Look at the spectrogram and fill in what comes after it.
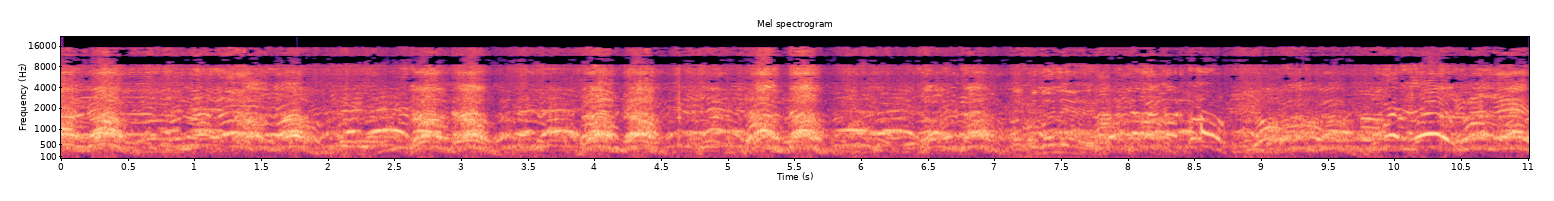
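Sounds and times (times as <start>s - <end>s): crowd of men shouting: 0.0s - 11.0s.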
